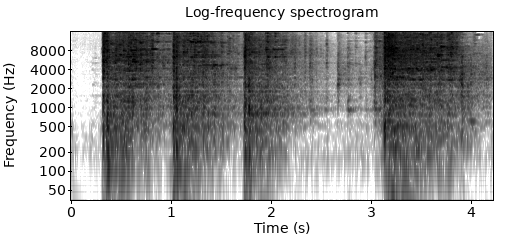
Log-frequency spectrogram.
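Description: Glass lab beakers smash four times in a row, each break a loud, sharp shatter that trails into tinkling shards and then short pauses of quiet.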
